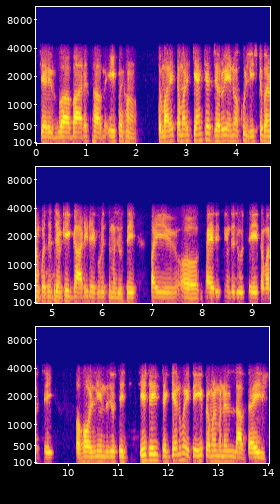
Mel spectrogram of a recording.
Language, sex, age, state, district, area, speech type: Gujarati, male, 30-45, Gujarat, Ahmedabad, urban, conversation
